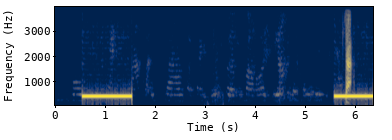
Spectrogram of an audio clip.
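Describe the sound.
Telephone call tone while placing a call: two steady, mid-pitched tones about a second long, separated by several seconds of faint talk, the second tone arriving near the end.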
